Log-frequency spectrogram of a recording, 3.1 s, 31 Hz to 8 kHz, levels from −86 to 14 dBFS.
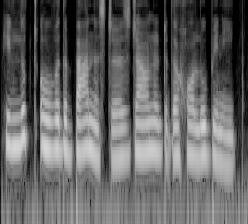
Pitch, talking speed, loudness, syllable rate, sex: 185 Hz, 195 wpm, -15 LUFS, 6.0 syllables/s, female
